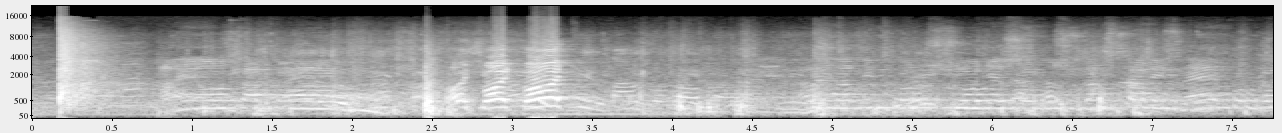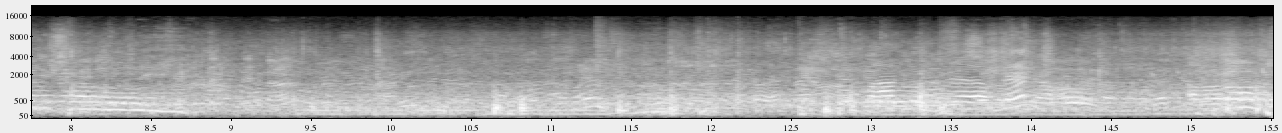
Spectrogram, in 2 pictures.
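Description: Men and women talk and call out to each other outdoors.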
